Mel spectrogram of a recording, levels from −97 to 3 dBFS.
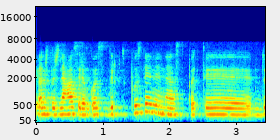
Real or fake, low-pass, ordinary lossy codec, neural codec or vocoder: real; 7.2 kHz; AAC, 48 kbps; none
